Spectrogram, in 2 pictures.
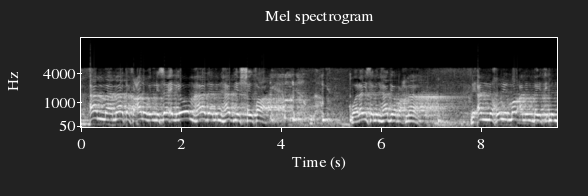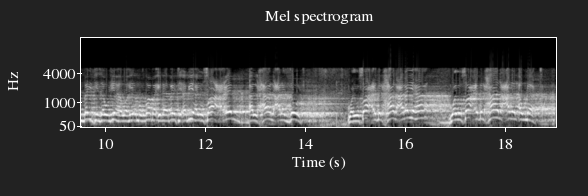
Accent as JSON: {"language": "Arabic", "country": "Egypt", "said": "هو عندنا في مصر بالذات"}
